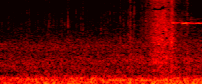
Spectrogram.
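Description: Quiet outdoor background with a low rumble, and one brief rustle in dry leaf litter about one and a half seconds in.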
